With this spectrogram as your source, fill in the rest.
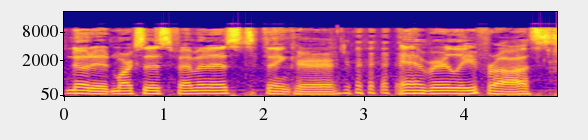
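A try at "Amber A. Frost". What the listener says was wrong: You said her name wrong again. know, he said Lee. said Lee.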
